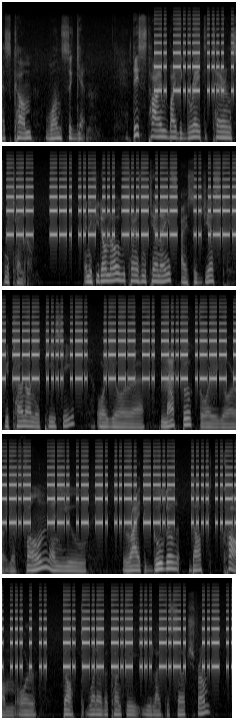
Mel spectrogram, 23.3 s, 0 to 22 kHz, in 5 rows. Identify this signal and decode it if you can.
Morse code, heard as electronic beeps, machine-sent, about 25 wpm, 1650 Hz, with speech in English. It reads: NXHEO GUSXW IJOHR JNXJQ GANFQ HFSEI NKKSC …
